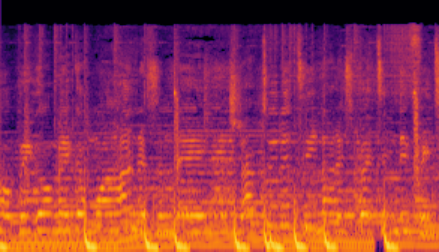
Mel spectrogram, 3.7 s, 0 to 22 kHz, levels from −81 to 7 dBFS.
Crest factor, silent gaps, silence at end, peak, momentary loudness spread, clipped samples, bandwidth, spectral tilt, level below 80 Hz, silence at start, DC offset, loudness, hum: 8 dB; none; 0 s; 0 dBFS; 2 LU; under 0.1%; 16 kHz; -5.5 dB/octave; -12 dBFS; 0 s; under 0.1%; -10 LUFS; none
